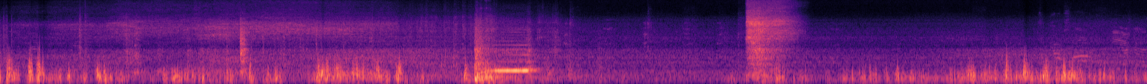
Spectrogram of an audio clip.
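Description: Semi-trailer tandem axle slide moving under the trailer, with repeated metallic clanks and knocks. There is a short loud squeal about six seconds in and a burst of hiss about ten seconds in.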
